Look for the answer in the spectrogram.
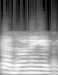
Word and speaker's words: Cadoneghe: Allora, il Centro Spinelli appunto è a Cadoneghe, Cadoneghe con l'accento sulla O,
